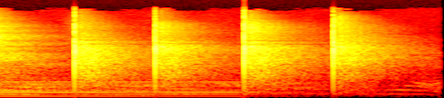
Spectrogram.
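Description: Acoustic guitar played in sharp, evenly spaced strummed chord strokes, about two a second and five in all, with the low strings ringing under them. The last stroke dies away near the end.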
